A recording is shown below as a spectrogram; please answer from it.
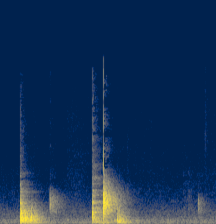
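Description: A pool shot: the cue tip strikes the cue ball with a sharp knock, a lighter knock follows about half a second later, and two more sharp knocks come close together near the middle as the ball hits the cushions, each trailing off as the ball rolls on the cloth.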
